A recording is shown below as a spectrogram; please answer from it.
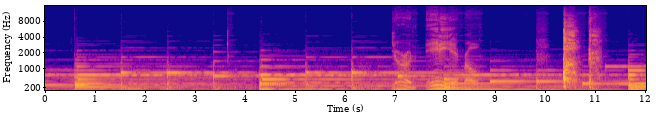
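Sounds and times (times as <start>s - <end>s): soft background music: 0.0s - 12.0s
man clearing his throat: 10.4s - 11.2s.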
